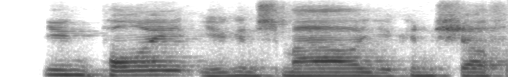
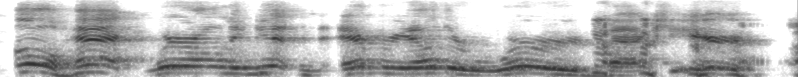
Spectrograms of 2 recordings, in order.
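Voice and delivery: hollering student; 10 semitones higher than usual. Retold or imitated. Student in the back row teasing the teacher, high and laughing. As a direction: call out from the back of the room. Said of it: "this guy goes".

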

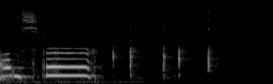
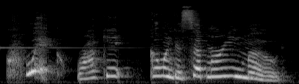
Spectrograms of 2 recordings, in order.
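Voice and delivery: high, loud, fast urgent order; commanding; 8 semitones higher, 3 dB louder than usual. Acted. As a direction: bark the captain's order. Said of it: "Captain Leo commanded".

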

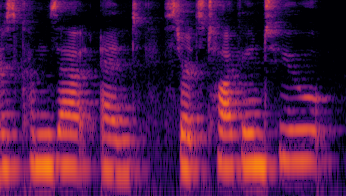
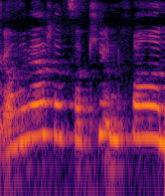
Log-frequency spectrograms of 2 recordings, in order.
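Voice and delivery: high cooing delight; gushing fans; 11 semitones higher, faster than usual. Retold or imitated. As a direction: coo it much higher. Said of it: "they're like".

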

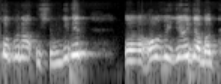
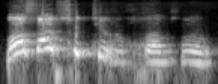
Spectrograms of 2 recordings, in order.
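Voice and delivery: exasperated; 3 semitones lower, slower than usual. Real, not acted. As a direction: spell it out to a deaf listener. Viewer can't hear, frustrated. (sinirli, yavaş ve tiz)

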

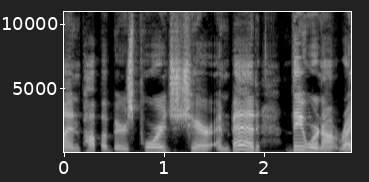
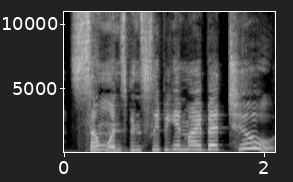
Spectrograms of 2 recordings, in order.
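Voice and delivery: higher-pitched storybook mother bear; Mama Bear; 7 semitones higher than usual. A narrator's reading. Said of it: "said the Mama Bear".

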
